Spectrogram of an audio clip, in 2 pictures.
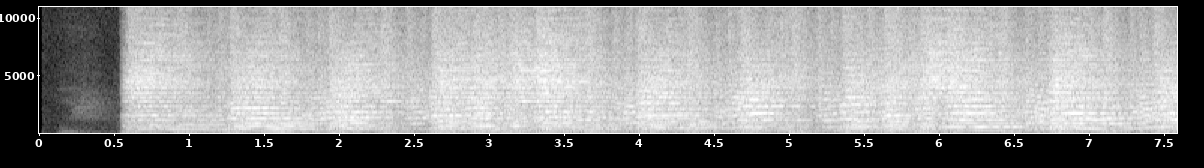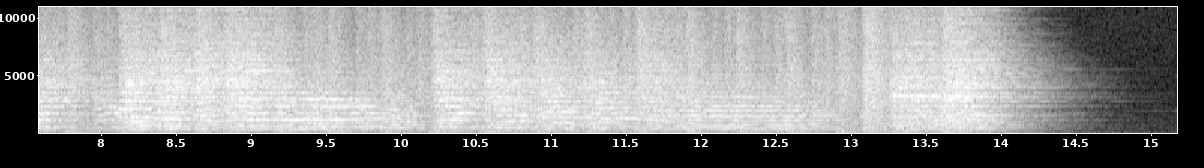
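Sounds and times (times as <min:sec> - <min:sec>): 
fanfare thunder: 0:00.6 - 0:14.4.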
